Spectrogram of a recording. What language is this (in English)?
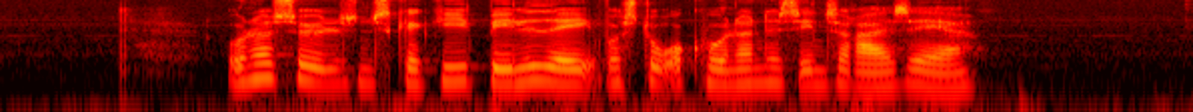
Danish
